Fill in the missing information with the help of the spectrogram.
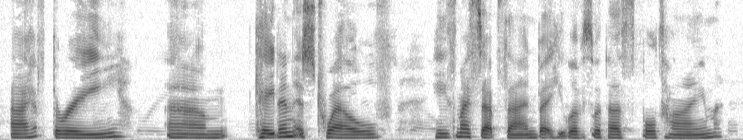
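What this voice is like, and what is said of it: Raspy, rough-sounding voice. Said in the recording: “My voice sounds like I'm not, but I really don't feel bad. I just sound bad. ... Just a little raspy.”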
